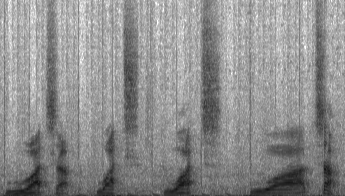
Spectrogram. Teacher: you round your lips because you're making a W sound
